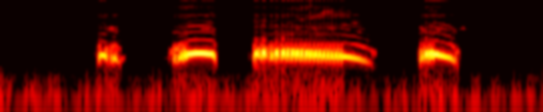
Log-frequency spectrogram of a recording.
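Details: Spotted dove lure call for drawing in wild doves: a short low note, a smooth rounded coo, a drawn-out vibrating coo gliding down in pitch, and one closing descending coo, in a quiet setting.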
